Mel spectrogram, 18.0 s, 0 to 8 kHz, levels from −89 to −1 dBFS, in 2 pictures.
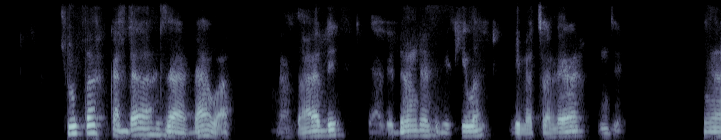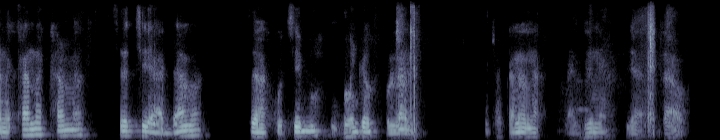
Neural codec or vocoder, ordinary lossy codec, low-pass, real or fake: codec, 44.1 kHz, 2.6 kbps, DAC; Opus, 16 kbps; 7.2 kHz; fake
